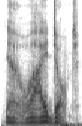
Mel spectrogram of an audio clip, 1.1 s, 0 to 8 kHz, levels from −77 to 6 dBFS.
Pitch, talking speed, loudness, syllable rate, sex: 95 Hz, 165 wpm, -15 LUFS, 3.1 syllables/s, male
